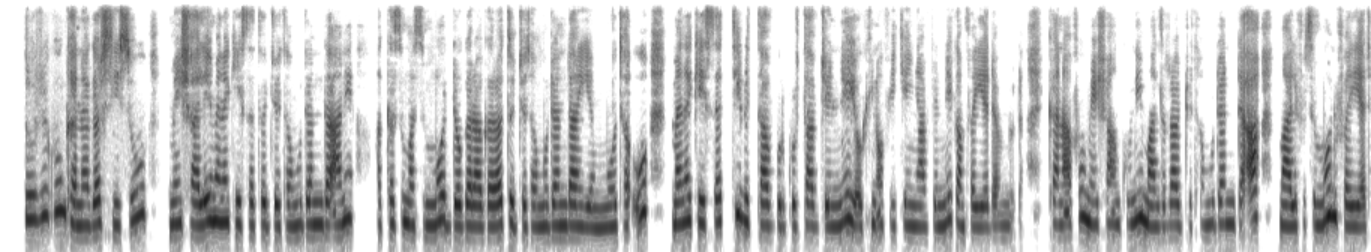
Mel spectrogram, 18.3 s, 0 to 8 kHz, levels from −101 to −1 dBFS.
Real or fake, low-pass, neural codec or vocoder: real; 7.2 kHz; none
